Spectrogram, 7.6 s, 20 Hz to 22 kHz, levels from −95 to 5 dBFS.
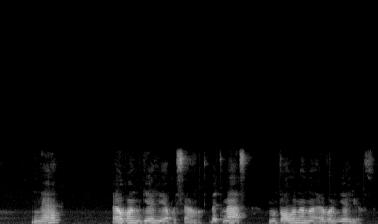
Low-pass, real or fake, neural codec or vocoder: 7.2 kHz; real; none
